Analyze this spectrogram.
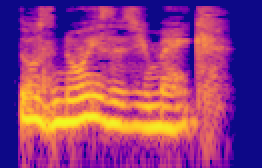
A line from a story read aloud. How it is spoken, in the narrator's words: he gasped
